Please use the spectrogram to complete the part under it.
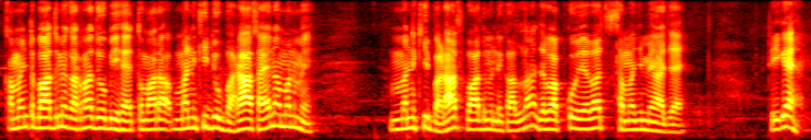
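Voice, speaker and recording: Male teacher, higher voice, lecture style, repeats and quizzes students. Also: a little mellow. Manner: repeats definitions slowly, asks students questions. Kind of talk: classroom lecture.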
